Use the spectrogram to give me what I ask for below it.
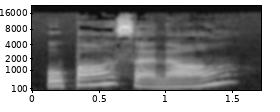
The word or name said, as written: Upasanaa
